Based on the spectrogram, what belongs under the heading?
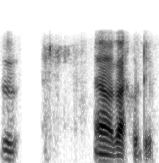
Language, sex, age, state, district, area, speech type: Assamese, male, 45-60, Assam, Goalpara, rural, conversation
